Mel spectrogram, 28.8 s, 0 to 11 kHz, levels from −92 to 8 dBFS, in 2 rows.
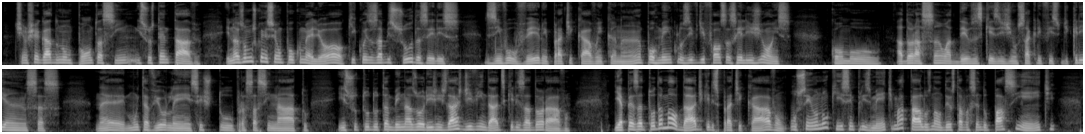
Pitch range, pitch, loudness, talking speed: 110-145 Hz, 130 Hz, -28 LUFS, 150 wpm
